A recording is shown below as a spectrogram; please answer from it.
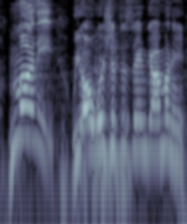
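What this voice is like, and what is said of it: Imitates another person's voice. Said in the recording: “Horrible Chris Rock impersonation.”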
